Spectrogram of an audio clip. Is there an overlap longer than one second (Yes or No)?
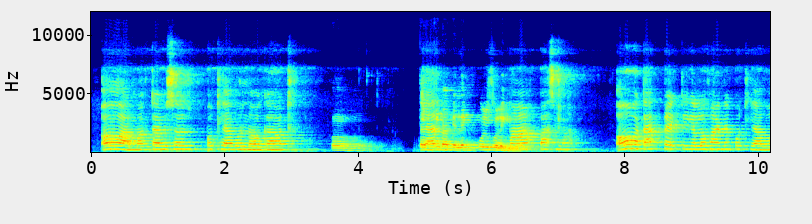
No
